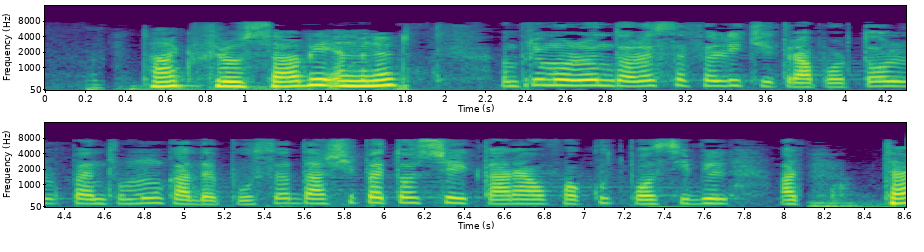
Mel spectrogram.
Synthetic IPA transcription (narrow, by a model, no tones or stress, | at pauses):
t̪ʰɑkfɾuːsabieːnmɪnʉt̪ | ɨnpɾimulrɨnd̪ːo̞ɾesksəfe̞lit͡ʃit̪rapo̞rt̪olupe̞nt̪ɾumuŋkad̪e̞pusəd̪arʃipe̞t̪o̞t̪st͡ʃe̞jkaɾe̞awfəkut̪po̞sibilat̪ʰa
